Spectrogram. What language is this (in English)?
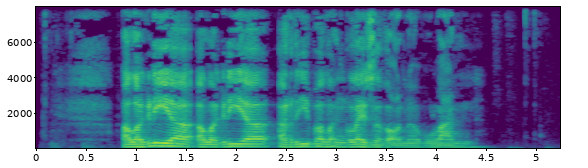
Catalan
